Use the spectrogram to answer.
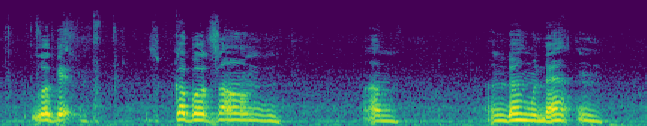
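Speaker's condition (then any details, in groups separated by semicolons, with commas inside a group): Cerebral palsy; from birth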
